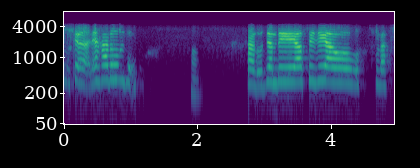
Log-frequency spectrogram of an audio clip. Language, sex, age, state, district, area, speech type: Odia, female, 45-60, Odisha, Sambalpur, rural, conversation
